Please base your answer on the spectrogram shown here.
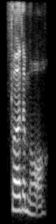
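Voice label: "furthermore", Indian English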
